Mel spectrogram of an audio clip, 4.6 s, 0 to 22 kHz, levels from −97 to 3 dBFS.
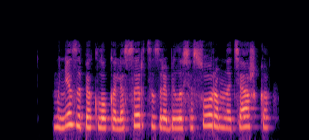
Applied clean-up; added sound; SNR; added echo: none; none; none; none.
